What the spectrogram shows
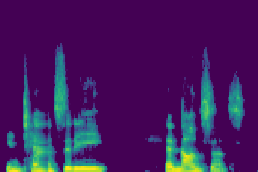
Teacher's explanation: rhyming the stressed syllable of one word with the unstressed syllable of another. And by stress, I simply mean when you look in the dictionary, you know, the little accent mark over a certain syllable. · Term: light rhyme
